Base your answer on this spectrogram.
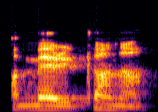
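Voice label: "Americana", Nigerian Pidgin, male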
